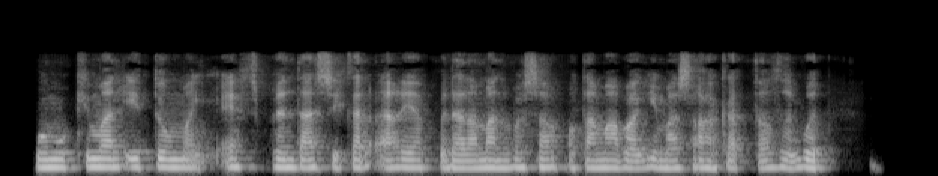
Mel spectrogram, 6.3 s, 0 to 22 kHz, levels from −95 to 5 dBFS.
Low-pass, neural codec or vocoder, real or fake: 7.2 kHz; codec, 16 kHz, 2 kbps, X-Codec, WavLM features, trained on Multilingual LibriSpeech; fake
